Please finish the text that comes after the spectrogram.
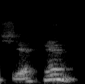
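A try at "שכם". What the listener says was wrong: Not Shechem. Shechem. No, that would be with a dot. Without a dot, it's a chaf.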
